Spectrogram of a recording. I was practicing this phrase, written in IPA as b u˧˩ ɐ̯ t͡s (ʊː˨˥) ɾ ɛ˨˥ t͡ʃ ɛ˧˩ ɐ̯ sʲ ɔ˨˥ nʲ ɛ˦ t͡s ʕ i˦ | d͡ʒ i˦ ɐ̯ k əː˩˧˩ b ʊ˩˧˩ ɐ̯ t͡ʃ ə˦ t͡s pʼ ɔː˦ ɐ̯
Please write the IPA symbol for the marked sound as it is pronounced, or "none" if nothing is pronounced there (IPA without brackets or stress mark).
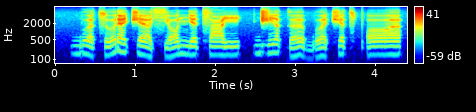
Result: ʊː˨˥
